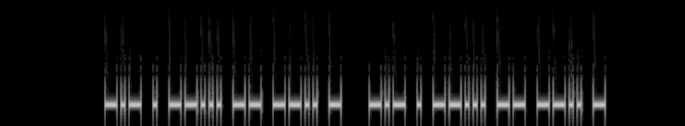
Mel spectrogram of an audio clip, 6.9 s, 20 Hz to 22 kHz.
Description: Morse code, heard as a keyed tone, about 30 wpm, 700 Hz. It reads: KE7MZT KE7MZT
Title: USA Call Signs Repeated 2x 30wpm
